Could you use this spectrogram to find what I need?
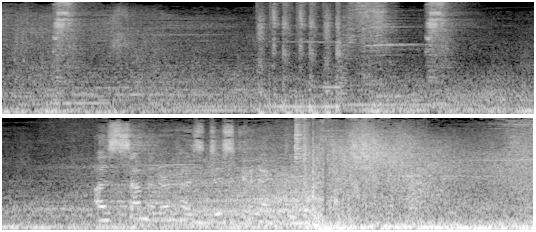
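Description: Fantasy spell effects crackle and whoosh in quick bursts.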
